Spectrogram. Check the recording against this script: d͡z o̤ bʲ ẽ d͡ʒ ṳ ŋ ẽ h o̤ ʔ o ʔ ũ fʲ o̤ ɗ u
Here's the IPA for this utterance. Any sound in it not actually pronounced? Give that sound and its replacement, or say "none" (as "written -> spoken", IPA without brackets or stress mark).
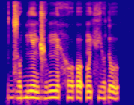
none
